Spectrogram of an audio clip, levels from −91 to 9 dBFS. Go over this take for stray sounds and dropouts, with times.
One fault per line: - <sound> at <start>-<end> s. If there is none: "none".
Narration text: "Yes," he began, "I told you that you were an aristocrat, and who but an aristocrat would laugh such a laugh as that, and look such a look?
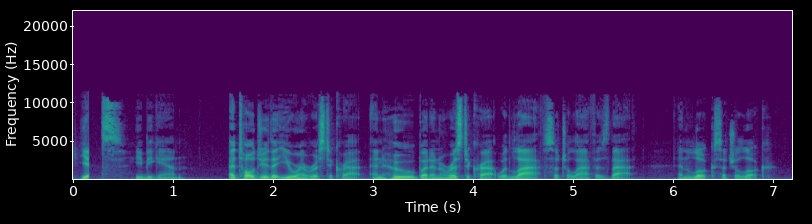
- dropout at 0.1-0.3 s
